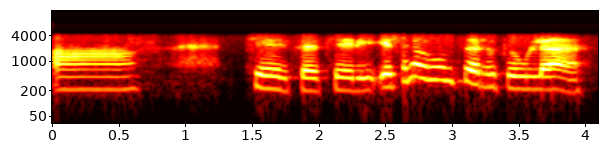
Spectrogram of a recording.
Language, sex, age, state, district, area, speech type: Tamil, female, 30-45, Tamil Nadu, Tirunelveli, urban, conversation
